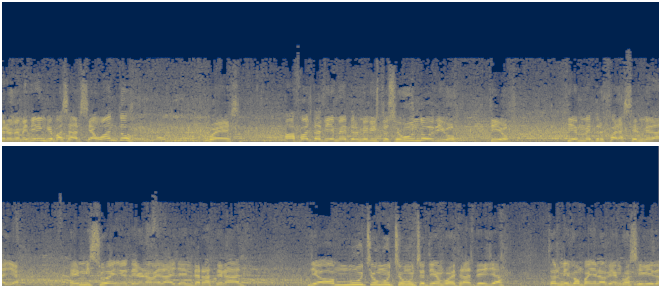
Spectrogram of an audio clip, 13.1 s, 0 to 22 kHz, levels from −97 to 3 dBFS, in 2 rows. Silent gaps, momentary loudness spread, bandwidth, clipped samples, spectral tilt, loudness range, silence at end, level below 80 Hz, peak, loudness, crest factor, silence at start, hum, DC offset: none; 5 LU; 13.5 kHz; under 0.1%; -3 dB/octave; 1 LU; 0 s; -58 dBFS; -4 dBFS; -17 LUFS; 14 dB; 0 s; none; under 0.1%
